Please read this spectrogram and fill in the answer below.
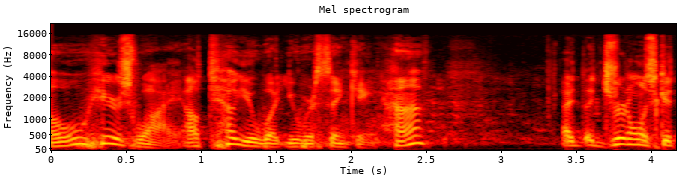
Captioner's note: audience laughing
